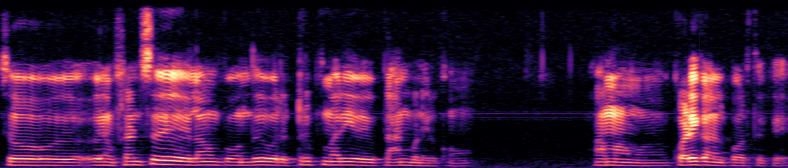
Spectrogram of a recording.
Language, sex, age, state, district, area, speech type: Tamil, male, 30-45, Tamil Nadu, Viluppuram, rural, spontaneous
